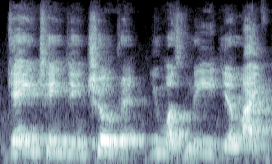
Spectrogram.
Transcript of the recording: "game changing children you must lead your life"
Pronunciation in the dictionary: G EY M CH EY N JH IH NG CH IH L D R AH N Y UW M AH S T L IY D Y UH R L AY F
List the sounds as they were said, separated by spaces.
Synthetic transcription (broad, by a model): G EY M CH EY N JH IH NG CH IH L D R AH N Y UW M AH S T L IY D Y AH R L AY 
